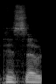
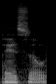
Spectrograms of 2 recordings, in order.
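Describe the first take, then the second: First: The first vowel sounds like 'ee'. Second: The first vowel sounds like 'ay'. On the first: The speaker calls it wrong. "I always want to call it a piso just because I'm from English" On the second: The speaker calls it right. "the I would be an E, so you have peso"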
